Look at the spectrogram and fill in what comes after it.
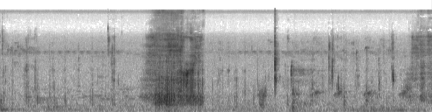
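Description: Close-up chewing and lip-smacking of a person eating smoked pork and rice by hand, a string of short wet clicks. About three seconds in, a loud breathy rush lasting about a second stands out above the chewing.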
